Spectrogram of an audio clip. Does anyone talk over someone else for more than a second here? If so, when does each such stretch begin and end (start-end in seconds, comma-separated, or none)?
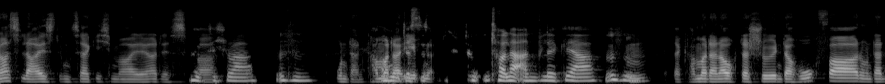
none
